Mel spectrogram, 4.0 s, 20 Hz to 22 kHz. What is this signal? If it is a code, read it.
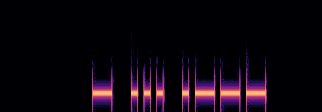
Morse code, heard as a keyed tone, about 15 wpm, 700 Hz. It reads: TSJ
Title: Three Challenging Letter-Number Combinations 15wpm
